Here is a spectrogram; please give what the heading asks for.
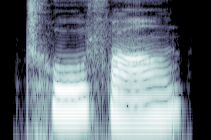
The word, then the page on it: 厨房: chú fáng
